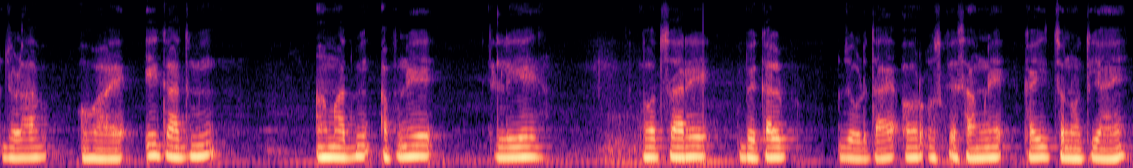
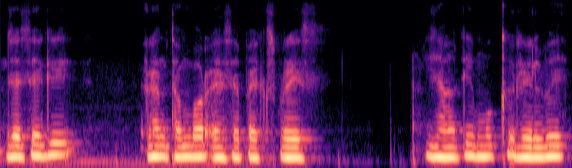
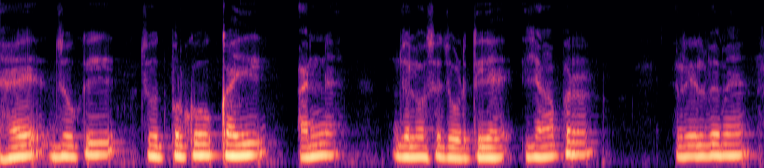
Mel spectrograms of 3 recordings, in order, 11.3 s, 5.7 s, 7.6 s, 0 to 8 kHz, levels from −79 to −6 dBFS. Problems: constant background noise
